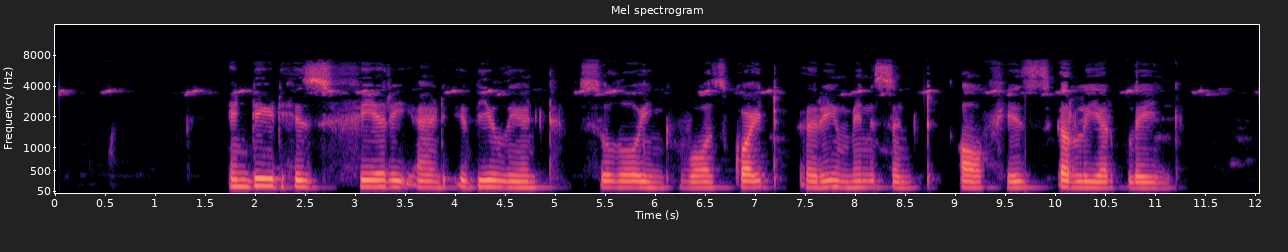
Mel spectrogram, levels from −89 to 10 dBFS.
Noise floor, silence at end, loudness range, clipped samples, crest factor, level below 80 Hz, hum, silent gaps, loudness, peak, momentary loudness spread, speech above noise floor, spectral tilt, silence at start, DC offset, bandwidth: -82 dBFS; 0.55 s; 3 LU; under 0.1%; 22 dB; -66 dBFS; none; none; -21 LUFS; 0 dBFS; 20 LU; 61 dB; -6 dB/octave; 0.05 s; under 0.1%; 7.4 kHz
